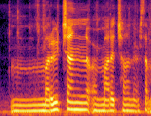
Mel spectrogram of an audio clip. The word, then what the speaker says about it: Maruchan: funny because I've always I have mispronounced that for my whole life or as long as they've been around because I've always called them Moroccan and she I go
